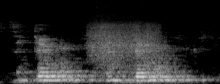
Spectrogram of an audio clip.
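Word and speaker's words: Tsidkenu: Mais le Jéhovah justice, c'est Jéhovah Tzidkenu. Ça s'écrit comme ça. T-S-I-D-K-E-N-U. Tzidkenu.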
